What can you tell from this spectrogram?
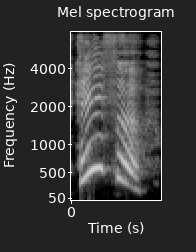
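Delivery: high, loud alarmed shout; startled shout for help; cry for help. A narrator's reading. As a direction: yell it as the bridge tips. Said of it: "rufen die Wallabier".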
